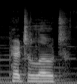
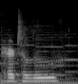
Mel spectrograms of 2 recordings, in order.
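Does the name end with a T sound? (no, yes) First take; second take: yes; no. First: The name ends in a T, rhyming with throat. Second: The name ends without a final T sound. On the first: The speaker calls it right. "Oh wait, no, it's Pertalote. ... Pertalote, throat, like that" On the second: The speaker calls it wrong. "I'd pronounce it Pertaloo, like with without the T"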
